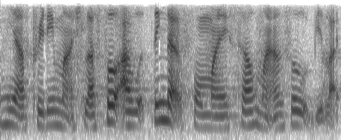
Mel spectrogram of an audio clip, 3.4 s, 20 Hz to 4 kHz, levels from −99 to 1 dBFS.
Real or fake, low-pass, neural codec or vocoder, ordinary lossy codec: real; 3.6 kHz; none; AAC, 24 kbps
